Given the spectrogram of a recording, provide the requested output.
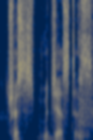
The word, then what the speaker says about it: Trismegistus: Though attributed to the legendary Hellenistic figure Hermes Trismegistus, how do you say it, bro? Trismegistus. Yeah.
